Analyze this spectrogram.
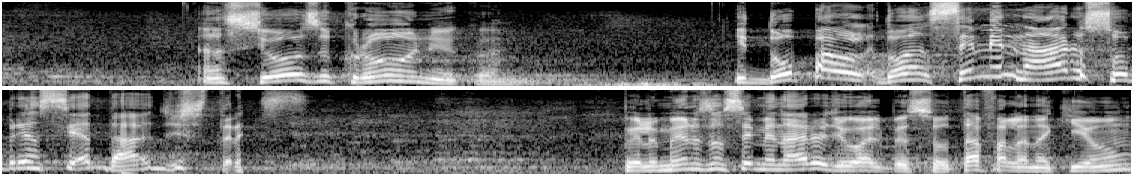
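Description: A man speaks with animation into a microphone, in an echoing hall.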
